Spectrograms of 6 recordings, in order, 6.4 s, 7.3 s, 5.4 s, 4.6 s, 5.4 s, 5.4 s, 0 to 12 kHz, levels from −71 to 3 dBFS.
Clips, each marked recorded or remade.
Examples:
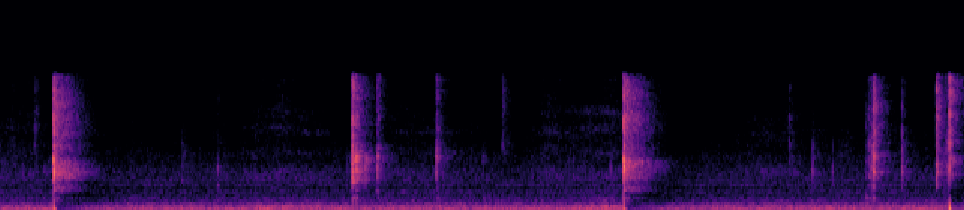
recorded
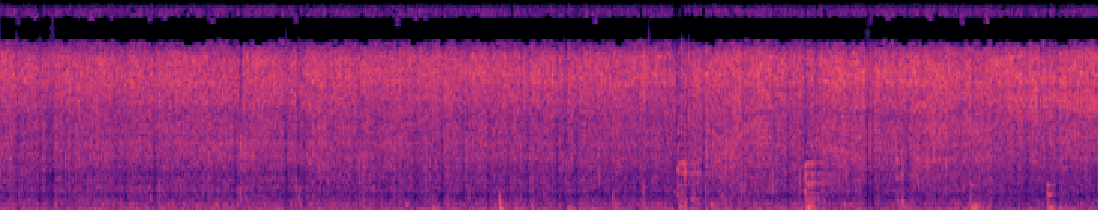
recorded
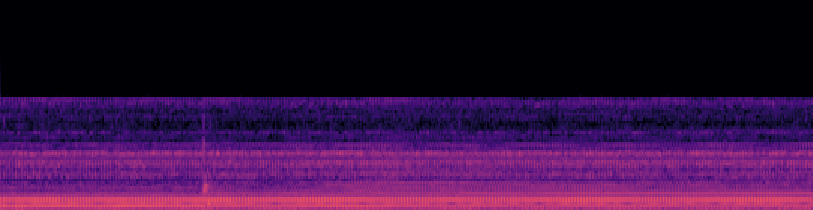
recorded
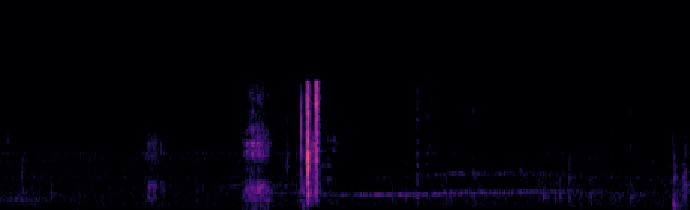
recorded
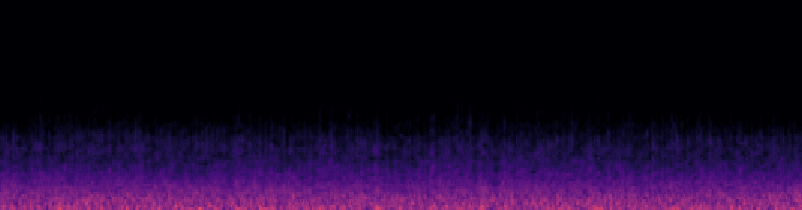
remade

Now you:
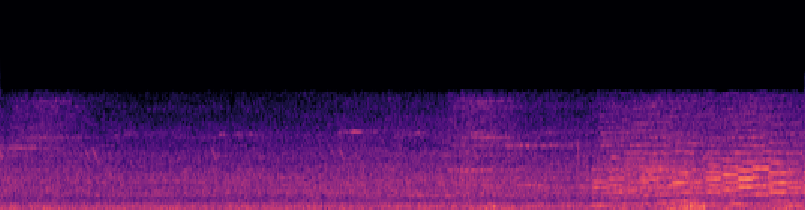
recorded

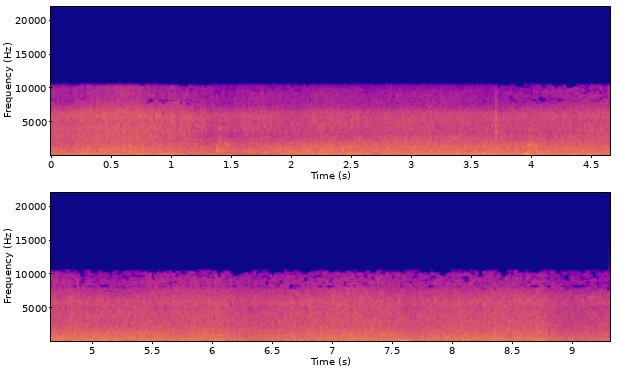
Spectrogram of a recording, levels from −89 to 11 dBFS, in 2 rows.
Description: recorded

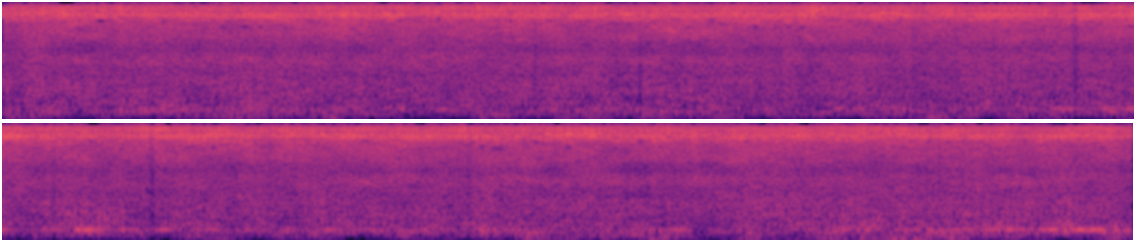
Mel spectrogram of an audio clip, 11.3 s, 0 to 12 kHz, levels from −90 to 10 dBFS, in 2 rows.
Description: remade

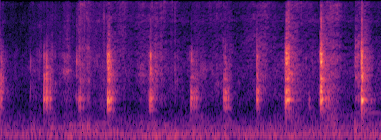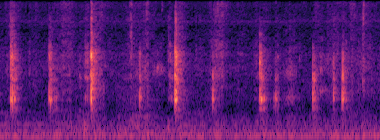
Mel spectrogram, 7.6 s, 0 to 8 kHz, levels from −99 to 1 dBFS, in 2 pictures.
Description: remade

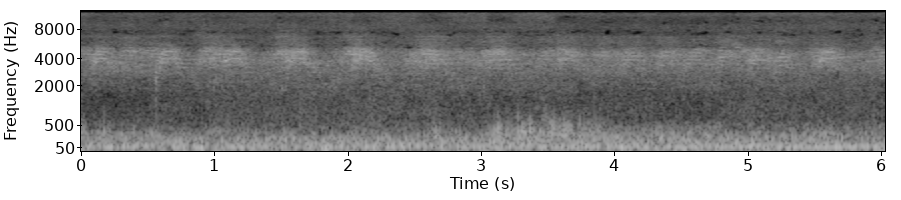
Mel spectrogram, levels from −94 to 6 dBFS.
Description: remade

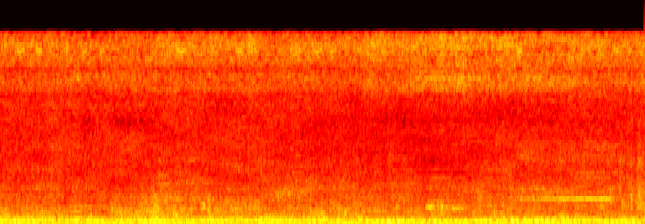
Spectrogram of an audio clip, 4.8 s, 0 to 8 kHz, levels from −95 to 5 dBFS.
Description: remade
